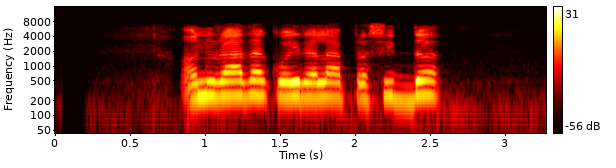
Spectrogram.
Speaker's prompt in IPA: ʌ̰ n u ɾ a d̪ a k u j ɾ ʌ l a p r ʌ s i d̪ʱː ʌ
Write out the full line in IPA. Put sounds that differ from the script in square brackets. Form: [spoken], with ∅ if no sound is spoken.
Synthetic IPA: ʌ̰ n u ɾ a d̪ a k [o] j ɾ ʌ l a p r ʌ s i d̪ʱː ʌ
